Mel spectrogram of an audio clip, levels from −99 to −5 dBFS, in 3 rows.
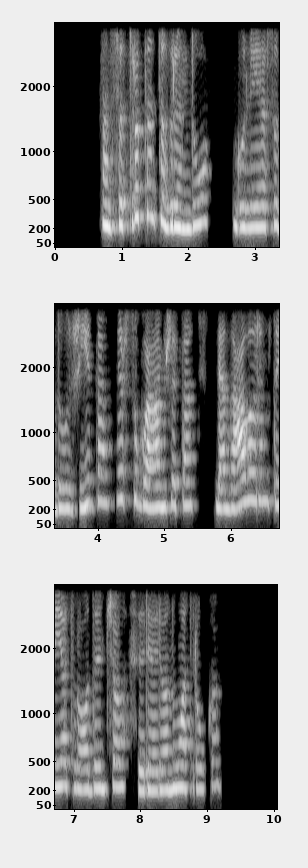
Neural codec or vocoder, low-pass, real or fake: none; 3.6 kHz; real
